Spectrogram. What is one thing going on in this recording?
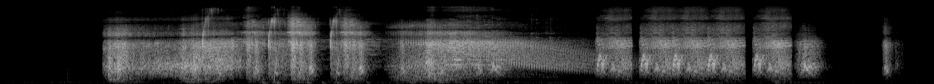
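Sword swings whoosh and strike in quick bursts.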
